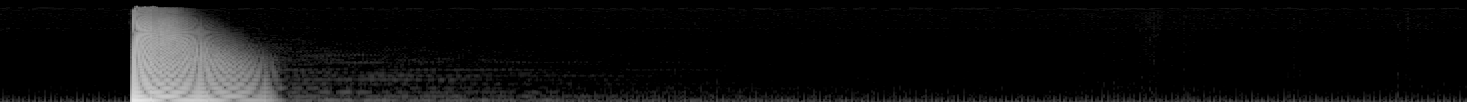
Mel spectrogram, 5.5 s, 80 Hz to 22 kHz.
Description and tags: seq-sawbass mfb synth - Velo127 - 051 - d#2
A sawbass sound recorded from the mfb synth. Very useful for stepsequencing but not only. Velocity is 127.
